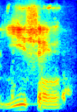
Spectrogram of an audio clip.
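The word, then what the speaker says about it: Yixing: It's a slightly different pronunciation and different word. It's like Yi Xing, okay, instead of I Ching.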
